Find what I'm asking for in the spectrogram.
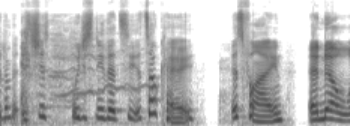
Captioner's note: giggles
